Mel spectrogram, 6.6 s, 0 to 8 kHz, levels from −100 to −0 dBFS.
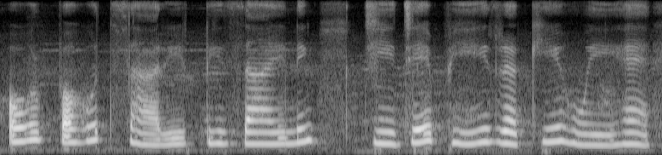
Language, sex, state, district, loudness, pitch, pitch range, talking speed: Hindi, female, Uttar Pradesh, Saharanpur, -22 LUFS, 225 Hz, 150-240 Hz, 80 wpm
